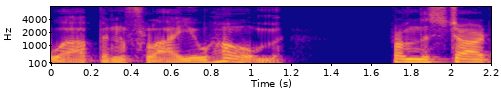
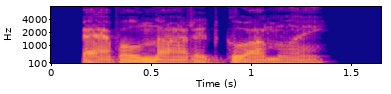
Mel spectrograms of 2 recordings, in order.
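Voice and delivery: usual speaking voice

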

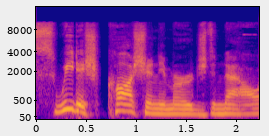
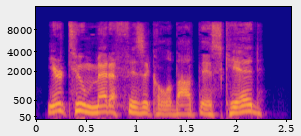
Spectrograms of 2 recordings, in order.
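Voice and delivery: ordinary delivery

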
